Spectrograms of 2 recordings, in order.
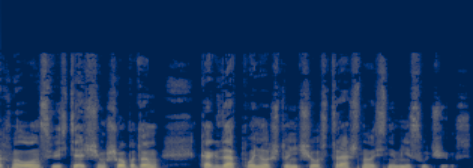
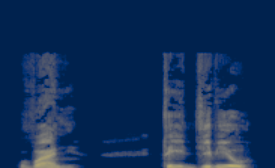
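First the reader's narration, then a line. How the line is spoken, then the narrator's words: Angry snap. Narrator (Russian): зло бросил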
